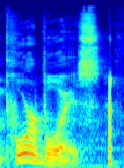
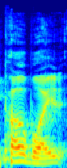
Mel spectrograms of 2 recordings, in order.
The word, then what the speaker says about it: po' boy: I will insist on calling them poor boys. Hi, could I have a shrimp poor boy? You mean po' boy. Yeah, if you have bad pronunciation of the English language.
